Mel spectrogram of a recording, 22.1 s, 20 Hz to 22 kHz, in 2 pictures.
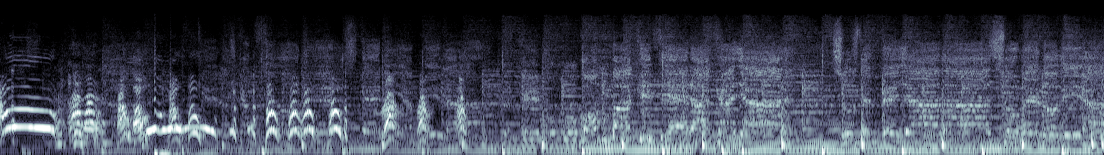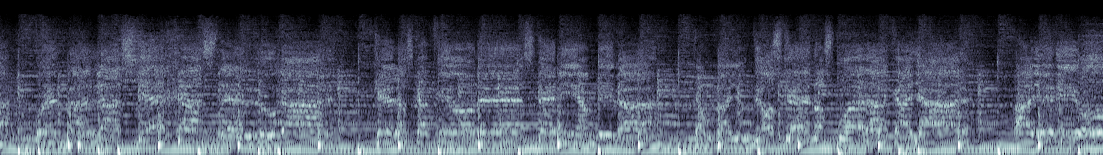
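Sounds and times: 
person imitating a barking dog: 0:00.0 - 0:04.9
music: 0:00.0 - 0:22.0
laughter: 0:00.5 - 0:06.4.

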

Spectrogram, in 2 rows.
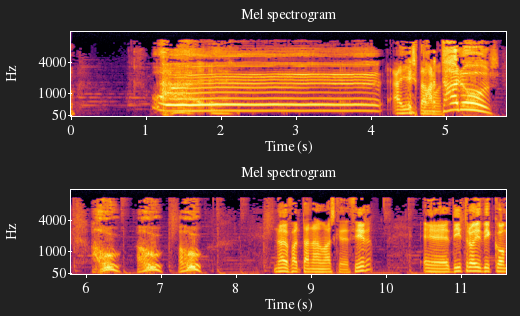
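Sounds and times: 
speech: 0:01.1 - 0:01.7, 0:04.3 - 0:07.6, 0:08.5 - 0:09.9, 0:10.5 - 0:11.6
people shouting excitedly at a video game announcement: 0:01.1 - 0:05.2.

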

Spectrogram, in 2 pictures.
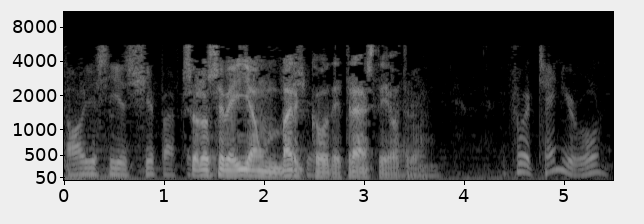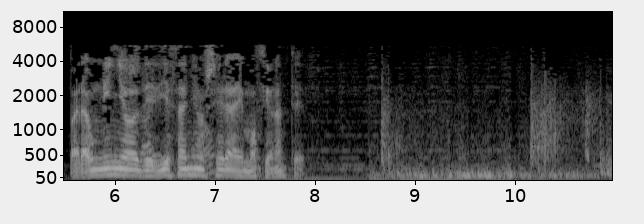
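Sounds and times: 
speech: 0:00.2 - 0:03.8, 0:04.5 - 0:09.0
gunfire with sharp reports: 0:08.6 - 0:09.2, 0:10.0 - 0:10.9.

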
